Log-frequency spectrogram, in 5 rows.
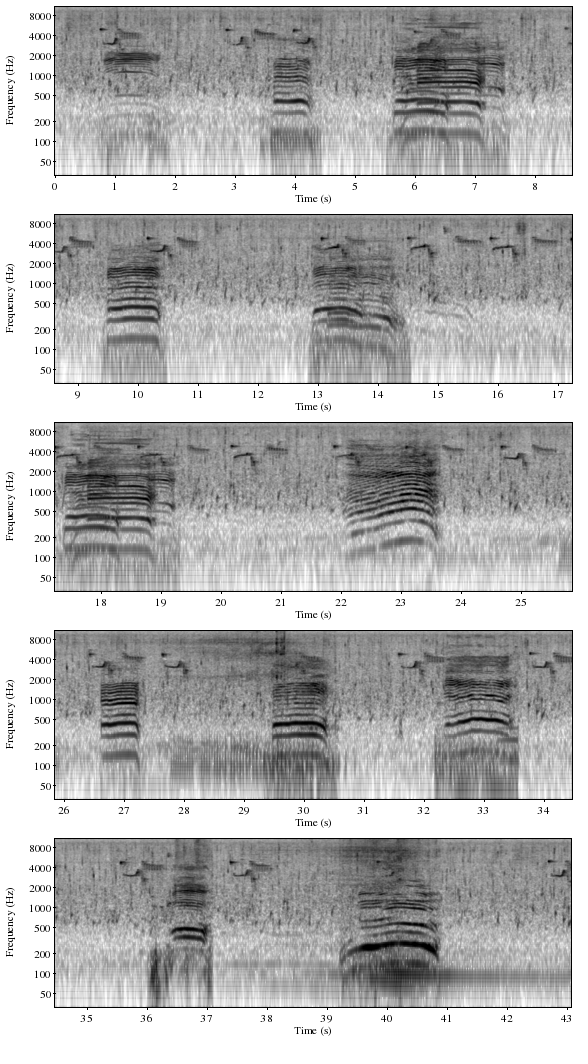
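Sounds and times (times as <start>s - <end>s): cows mooing: 0.8s - 1.8s, 3.6s - 4.4s, 5.6s - 7.5s, 12.9s - 14.5s, 17.4s - 19.3s, 26.6s - 30.6s, 32.3s - 33.6s, 36.4s - 37.1s, 39.1s - 41.0s.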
